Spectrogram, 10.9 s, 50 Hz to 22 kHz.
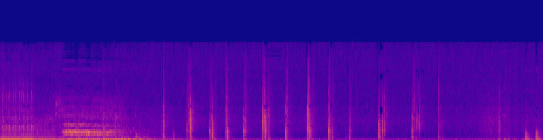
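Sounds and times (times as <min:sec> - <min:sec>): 
motorcycle speeding through quiet late-night streets: 0:00.0 - 0:03.0
motorcycle tire squeal: 0:00.7 - 0:02.8.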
